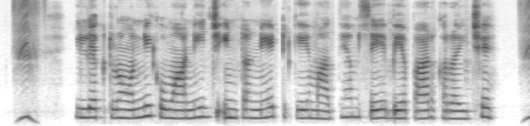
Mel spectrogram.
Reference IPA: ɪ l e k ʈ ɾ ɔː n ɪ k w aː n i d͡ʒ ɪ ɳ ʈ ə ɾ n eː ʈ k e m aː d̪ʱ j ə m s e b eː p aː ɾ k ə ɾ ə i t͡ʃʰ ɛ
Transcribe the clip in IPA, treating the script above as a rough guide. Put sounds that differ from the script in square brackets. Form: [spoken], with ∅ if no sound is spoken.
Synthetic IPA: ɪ l e k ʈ ɾ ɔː n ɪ k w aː n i d͡ʒ ɪ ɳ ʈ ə ɾ n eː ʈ k e m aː d̪ʱ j ə m s e b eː p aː ɾ k ə ɾ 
